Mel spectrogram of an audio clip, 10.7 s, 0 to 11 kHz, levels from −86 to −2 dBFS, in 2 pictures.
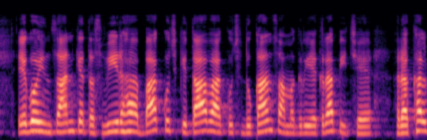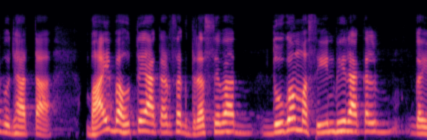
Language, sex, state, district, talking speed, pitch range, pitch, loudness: Bhojpuri, male, Bihar, Gopalganj, 150 wpm, 175-215 Hz, 200 Hz, -18 LUFS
